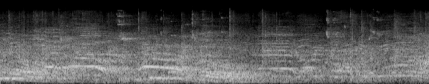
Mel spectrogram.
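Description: A basketball dribbling on a gym court, among overlapping indistinct shouts and voices of players and spectators.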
